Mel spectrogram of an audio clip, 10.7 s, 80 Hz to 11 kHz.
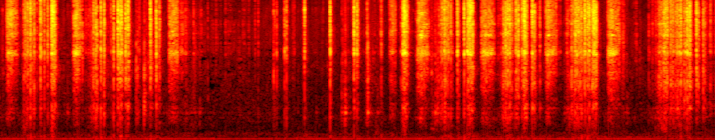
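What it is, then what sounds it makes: Powdery bath bomb scraped. A black-handled knife scrapes down a white pressed-powder bath bomb, sending crumbs and powder falling. Quick, bright, crumbly scraping bursts cluster around 3 kHz, pause briefly in a quieter stretch near the middle, then return in dense runs. A faint low hum sits steadily underneath throughout.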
